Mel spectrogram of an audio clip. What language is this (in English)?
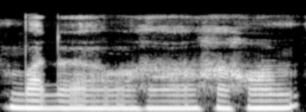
Assamese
